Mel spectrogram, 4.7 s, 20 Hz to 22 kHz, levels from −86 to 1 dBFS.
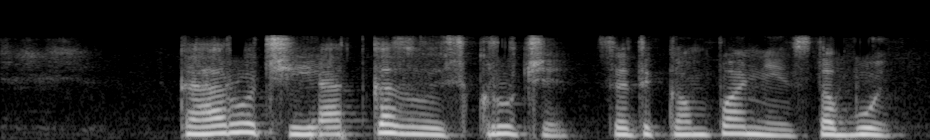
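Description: Around 1.55 s there's a short stretch of VoIP packet loss concealed by the speech codec, running to about 1.71 s. Roughly 40 ms of audio went missing, which fits two dropped 20 ms frames, and the decoder covered the gap by repeating its last pitch and spectral shape at falling gain. You hear it as a brief buzzy or noisy smear that fades, with the recovery lingering slightly, over the light coding damage of the Speex codec.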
